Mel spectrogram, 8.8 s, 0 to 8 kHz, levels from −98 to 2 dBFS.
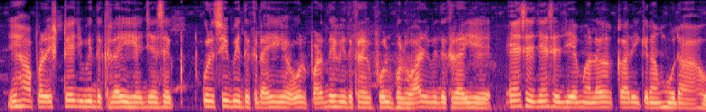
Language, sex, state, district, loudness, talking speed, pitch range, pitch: Hindi, male, Chhattisgarh, Korba, -14 LUFS, 215 wpm, 130-145 Hz, 140 Hz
